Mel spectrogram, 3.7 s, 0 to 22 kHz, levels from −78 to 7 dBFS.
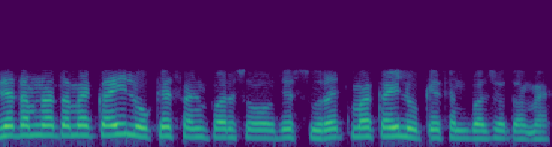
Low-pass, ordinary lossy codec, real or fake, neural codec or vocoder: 3.6 kHz; Opus, 32 kbps; fake; vocoder, 22.05 kHz, 80 mel bands, Vocos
